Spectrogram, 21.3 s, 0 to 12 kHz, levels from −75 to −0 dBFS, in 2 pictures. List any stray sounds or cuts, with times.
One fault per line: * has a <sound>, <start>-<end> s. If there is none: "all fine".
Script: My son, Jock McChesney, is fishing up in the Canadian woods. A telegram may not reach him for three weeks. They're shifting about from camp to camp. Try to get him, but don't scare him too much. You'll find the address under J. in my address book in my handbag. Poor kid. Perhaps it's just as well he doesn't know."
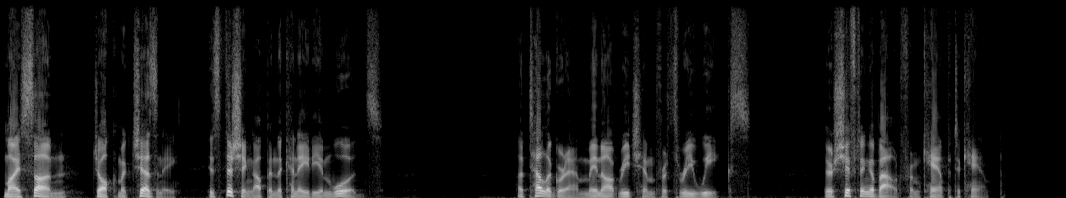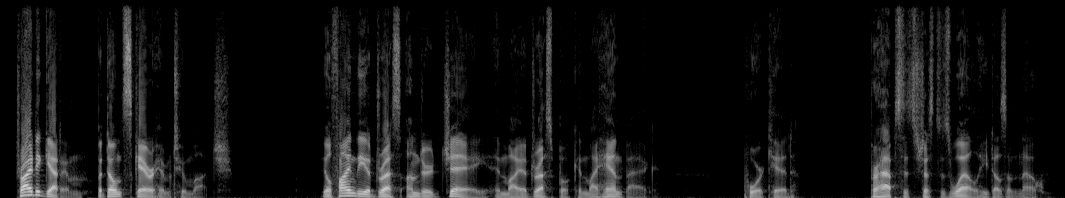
all fine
